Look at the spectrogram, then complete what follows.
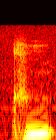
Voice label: "KU", kana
